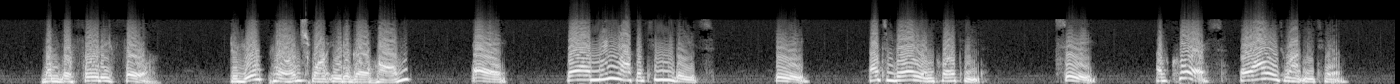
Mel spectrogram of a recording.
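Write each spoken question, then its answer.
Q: Do your parents want you to go home?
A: C: Of course, they always want me to.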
